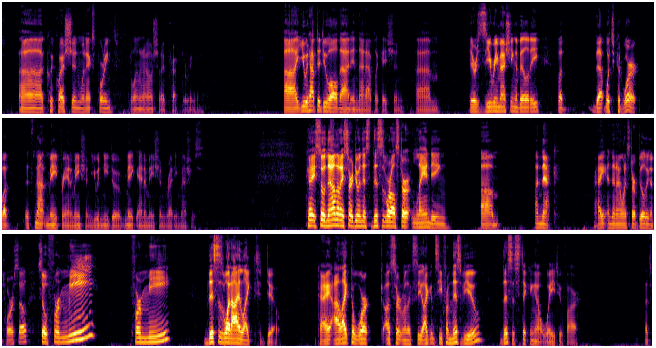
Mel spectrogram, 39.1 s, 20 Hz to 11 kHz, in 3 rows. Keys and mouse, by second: 17.7 alt+right click, 19.6 right click, 37.0-39.0 shift+drag.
